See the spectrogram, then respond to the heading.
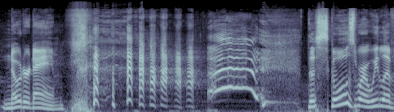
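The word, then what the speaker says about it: Notre-Dame: It is pronounced Notre Dame, not Notre Dame.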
